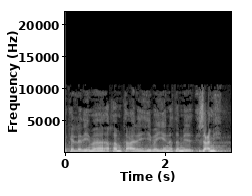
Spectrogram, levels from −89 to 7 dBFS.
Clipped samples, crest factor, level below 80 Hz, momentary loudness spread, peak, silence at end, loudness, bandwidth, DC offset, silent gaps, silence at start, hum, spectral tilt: under 0.1%; 14 dB; -54 dBFS; 4 LU; -4 dBFS; 0 s; -18 LUFS; 10.5 kHz; under 0.1%; none; 0 s; none; -7 dB/octave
